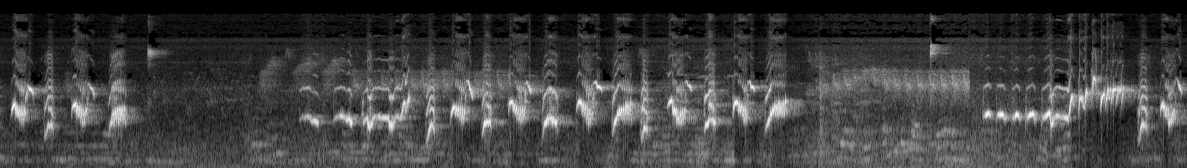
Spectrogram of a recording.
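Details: Contest white-rumped shama with a garden-full repertoire of fill-in phrases: long run of quick, evenly spaced downslurred whistles and chips, a brief buzzy rasp near the middle, then a level trill and more chips.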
